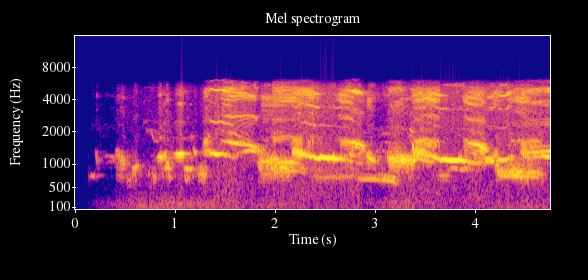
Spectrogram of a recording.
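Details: A family of Australian magpies on the Gold Coast, Australia, calls together in a loud, continuous chorus of flutey, warbling notes that slide up and down and overlap.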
